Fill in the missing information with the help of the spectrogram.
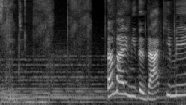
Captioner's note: quiet brushing sounds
